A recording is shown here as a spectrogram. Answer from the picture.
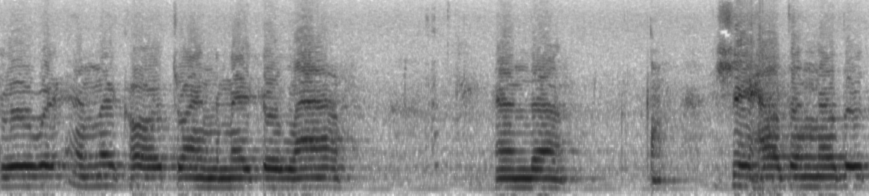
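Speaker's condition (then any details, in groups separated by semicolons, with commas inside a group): ALS (Lou Gehrig's disease); young onset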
